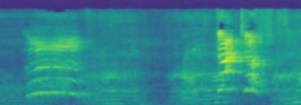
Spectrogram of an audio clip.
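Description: A toddler's wordless vocalising: two long, high cries, the first rising and falling, the second louder.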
